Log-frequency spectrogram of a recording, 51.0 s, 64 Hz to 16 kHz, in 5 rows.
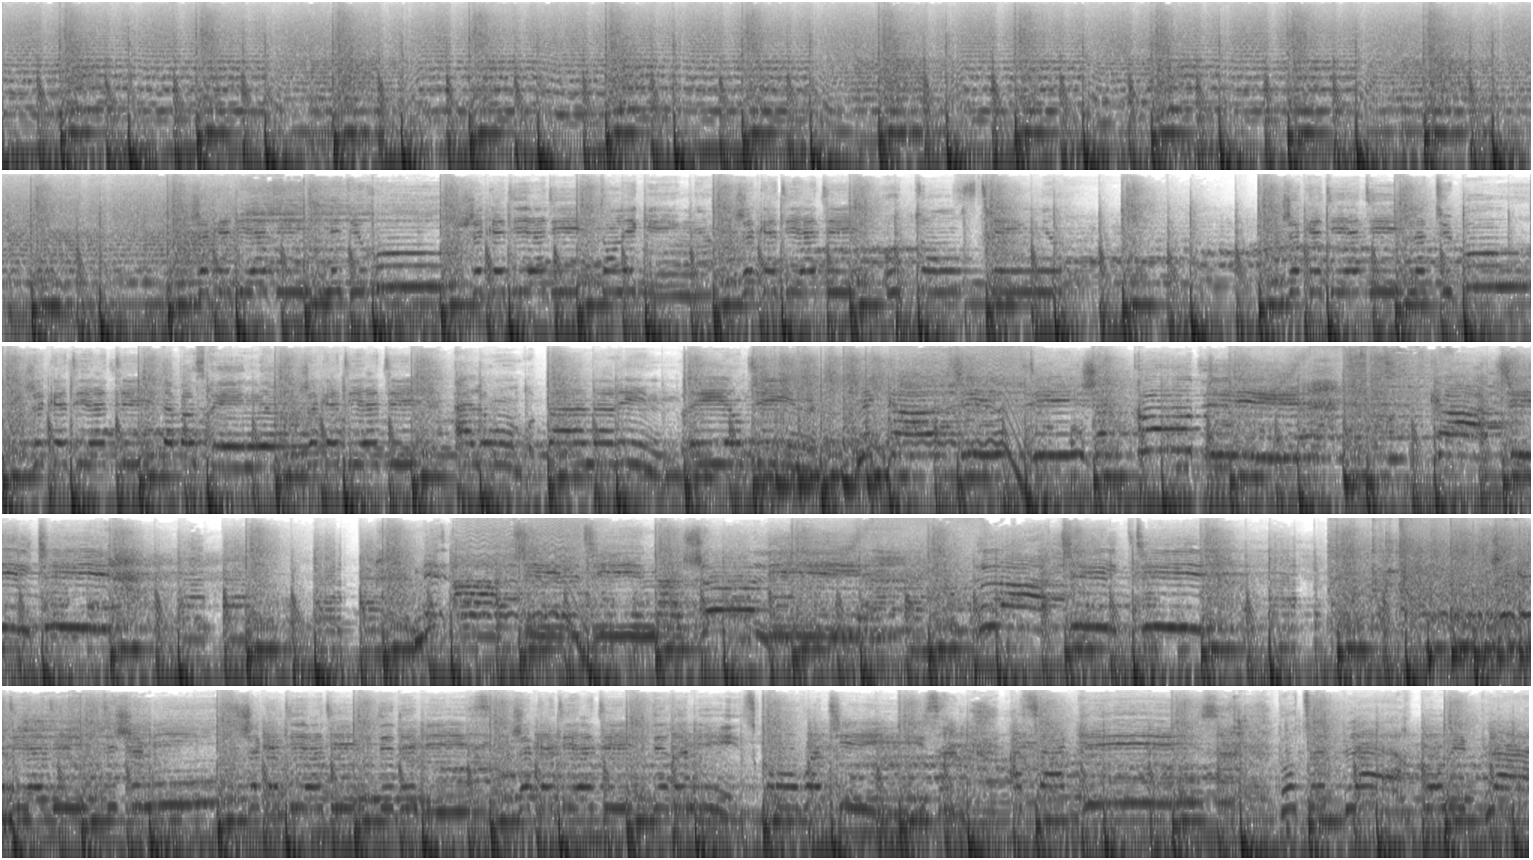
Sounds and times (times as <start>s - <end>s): Music: 0.0s - 50.9s.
